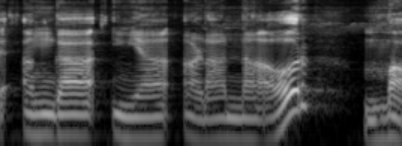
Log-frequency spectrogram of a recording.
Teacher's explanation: अनुनासिक ध्वनियों का संबंध जो होता है नाक और मुंह दोनों से होता है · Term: अनुनासिक व्यंजन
